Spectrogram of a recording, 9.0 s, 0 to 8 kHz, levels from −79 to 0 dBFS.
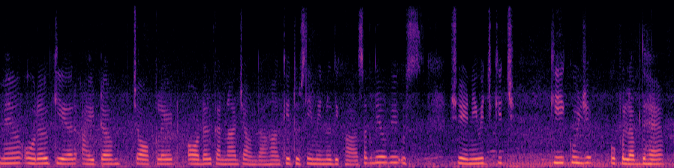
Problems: none marked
